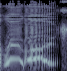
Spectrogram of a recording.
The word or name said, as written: rabbis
